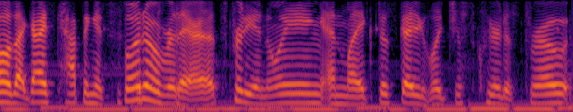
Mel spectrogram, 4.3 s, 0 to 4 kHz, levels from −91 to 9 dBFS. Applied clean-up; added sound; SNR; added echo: none; none; none; none.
